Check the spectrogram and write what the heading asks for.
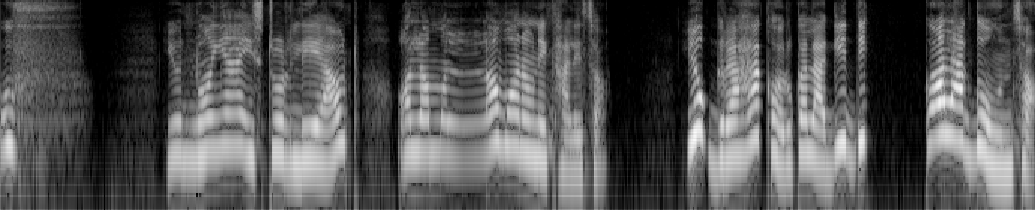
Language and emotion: Nepali, disgusted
